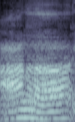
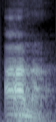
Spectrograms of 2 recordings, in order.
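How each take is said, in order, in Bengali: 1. শেষের স্বরটি লম্বা করে টানা হয়। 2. শেষের স্বরটি ছোট, টানা হয় না। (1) "এখানে এক আলিফ টান আছে" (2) "টান দেয় না, মনে হয় যে নুন, শুধু নুন আছে"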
